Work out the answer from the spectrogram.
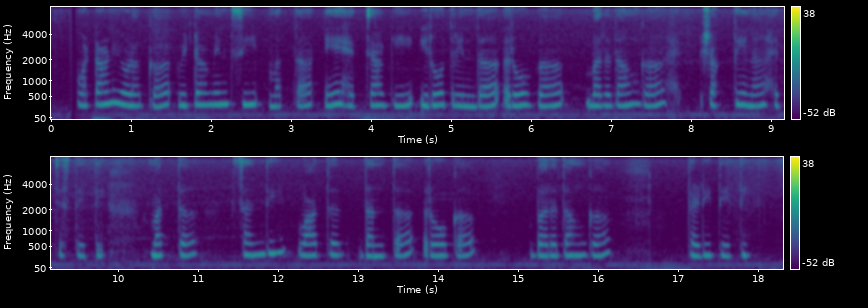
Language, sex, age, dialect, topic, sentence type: Kannada, female, 18-24, Dharwad Kannada, agriculture, statement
